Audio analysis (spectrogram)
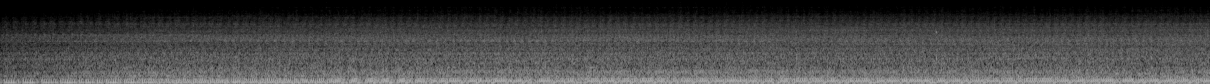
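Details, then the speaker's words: Turbo Miata, first start after the ignition timing was set, with the wideband sensor not working: a steady, even idle with no misses or knocks, sitting a touch high; the idle is otherwise okay. "First start after timing set. It starts. Idle is okay. It's idling a little bit high."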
